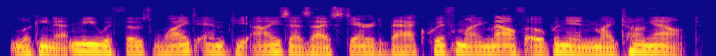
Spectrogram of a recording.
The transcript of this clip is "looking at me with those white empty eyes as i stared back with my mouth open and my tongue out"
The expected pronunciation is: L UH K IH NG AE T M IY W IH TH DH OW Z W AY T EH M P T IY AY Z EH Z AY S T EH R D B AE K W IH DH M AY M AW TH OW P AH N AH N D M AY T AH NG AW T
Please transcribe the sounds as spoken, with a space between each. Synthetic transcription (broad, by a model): L UH K IH NG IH T M IY W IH DH OW Z W AY T EH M P T IY AY Z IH Z AY S T EH R D B AE K W IH DH M AY M AW TH OW P AH N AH N M AY T AH NG AW T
